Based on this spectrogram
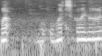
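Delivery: quiet whispering. Player in a game meeting up with Marcus, whispering. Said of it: "whisper like".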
